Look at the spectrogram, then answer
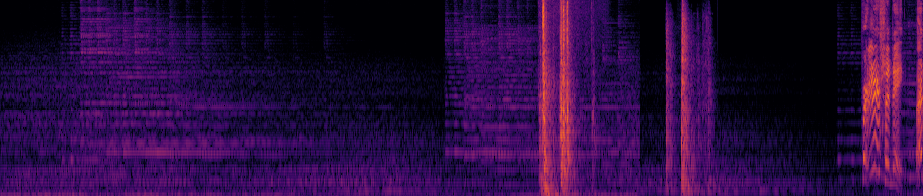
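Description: In the Nancy Drew game Curse of Blackmoor Manor, a door bangs shut with a few loud thuds amid talk and a musical score.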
